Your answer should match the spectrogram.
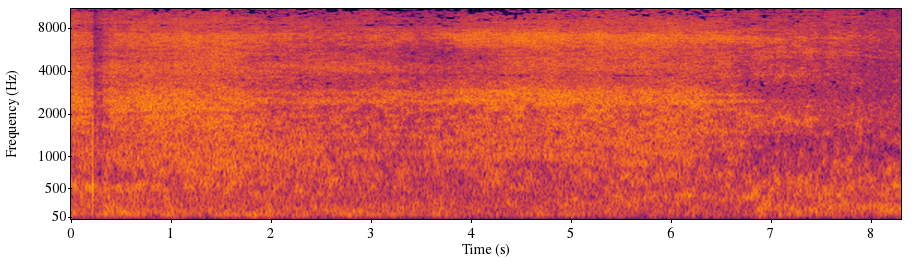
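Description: Sea surf breaking and washing over a rocky shoreline: a steady rush of waves with no distinct pauses.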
